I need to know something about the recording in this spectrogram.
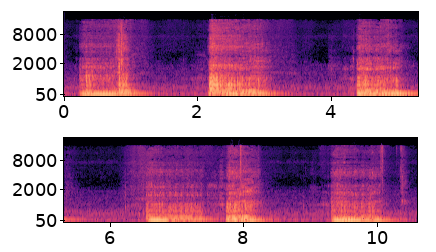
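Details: Angry Labrador Retriever growling. About five deep, rough, rumbling bursts, each about a second long, come roughly every two seconds with quieter gaps between.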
